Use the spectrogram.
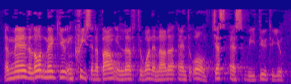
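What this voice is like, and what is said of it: British accent. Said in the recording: “You got some British accent anyway.”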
